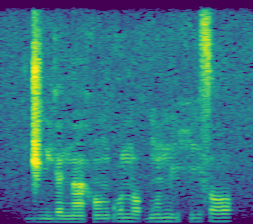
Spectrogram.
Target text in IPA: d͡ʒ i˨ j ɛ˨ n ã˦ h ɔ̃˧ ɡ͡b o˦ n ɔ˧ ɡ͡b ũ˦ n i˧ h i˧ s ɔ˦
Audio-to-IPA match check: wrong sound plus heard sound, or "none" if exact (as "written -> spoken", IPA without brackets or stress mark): ã˦ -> ã˨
